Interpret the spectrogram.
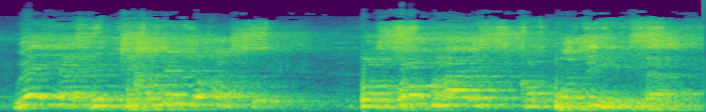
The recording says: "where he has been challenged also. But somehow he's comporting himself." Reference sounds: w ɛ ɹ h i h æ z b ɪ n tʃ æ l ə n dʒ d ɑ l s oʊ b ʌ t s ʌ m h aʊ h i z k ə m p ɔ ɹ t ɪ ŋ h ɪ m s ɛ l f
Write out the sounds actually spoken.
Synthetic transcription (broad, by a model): w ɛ h i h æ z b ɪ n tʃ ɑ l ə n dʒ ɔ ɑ s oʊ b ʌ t s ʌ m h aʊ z k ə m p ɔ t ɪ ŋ h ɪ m s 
